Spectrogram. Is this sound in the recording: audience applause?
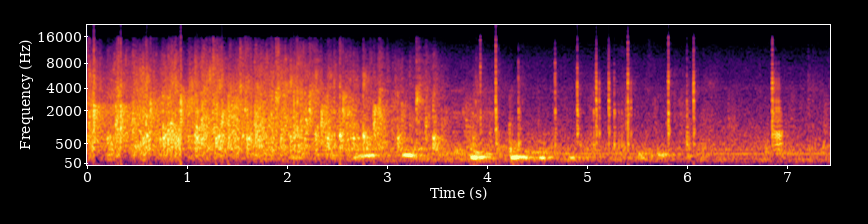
yes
